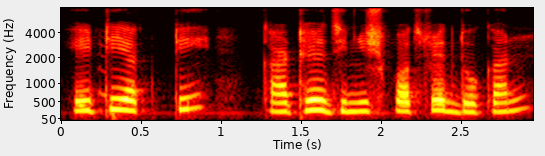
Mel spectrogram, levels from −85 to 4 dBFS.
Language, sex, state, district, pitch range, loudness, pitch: Bengali, female, West Bengal, Alipurduar, 235-275 Hz, -17 LUFS, 260 Hz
